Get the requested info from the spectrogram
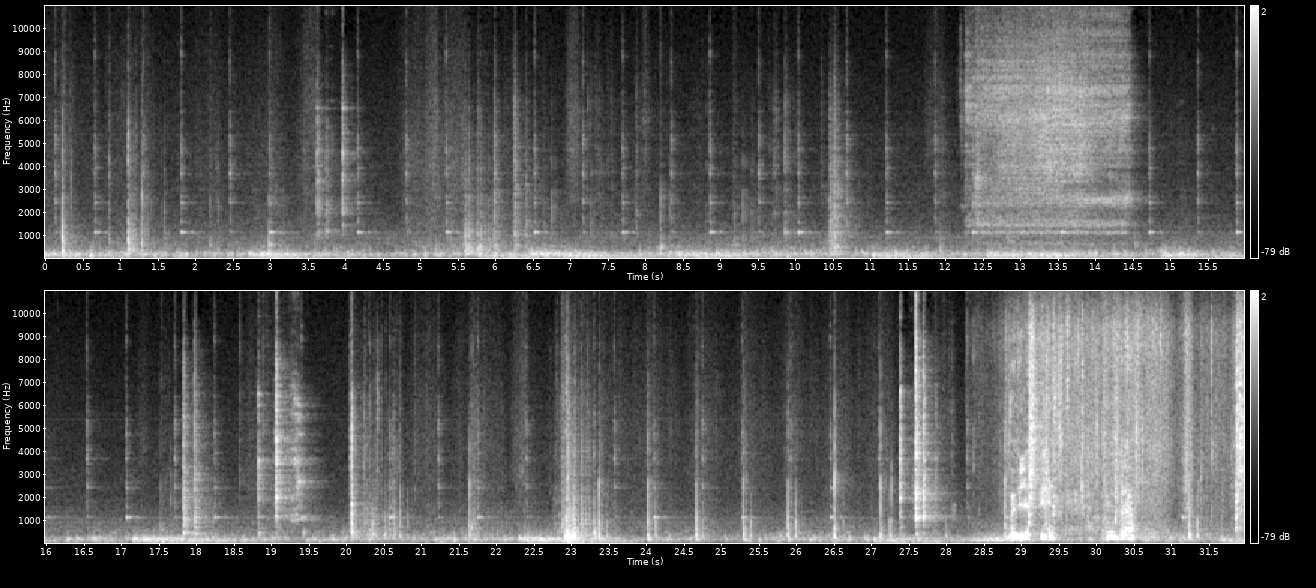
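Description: A water tap running for about two seconds in the middle, among scattered light knocks and clicks.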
